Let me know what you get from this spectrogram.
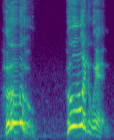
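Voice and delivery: loud high disbelieving yell; incredulous shout. Real, not acted. Mocking claim civil war win.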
